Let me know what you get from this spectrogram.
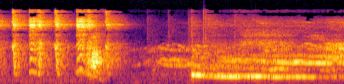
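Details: Winston, a Shih Tzu/Pekingese dog watching TV at home, howls along: after a run of short squawky bursts from the TV, a sustained mid-pitched howl with clear overtones starts halfway and holds steady for about two seconds.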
